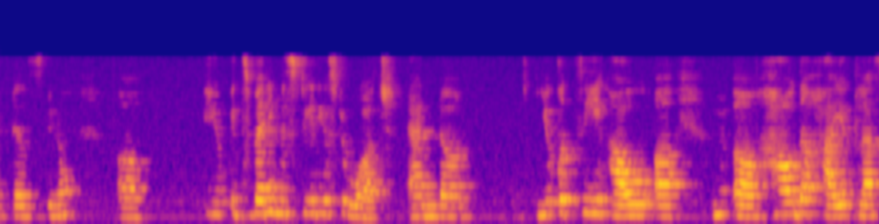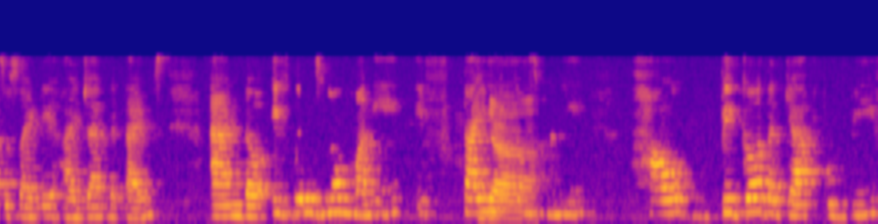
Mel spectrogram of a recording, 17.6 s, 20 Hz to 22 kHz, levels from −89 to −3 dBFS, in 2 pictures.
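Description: From 13.94 to 14.5 s, the echo canceller likely mistook overlapping talk for echo, so speech is suppressed in double talk and the voice dips around 10 dB in brief patches.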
